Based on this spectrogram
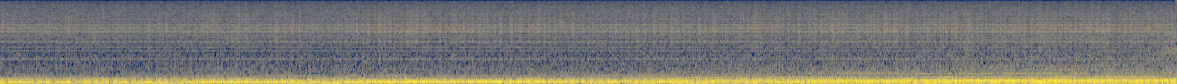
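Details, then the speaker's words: PC case fan running normally at low speed after starting at very low voltage: quiet, steady low hum with faint even tones, no rattle or buzz. "I'm not hearing any Harmony harmonic resonances but yeah this is kind of wait see"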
